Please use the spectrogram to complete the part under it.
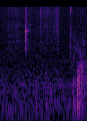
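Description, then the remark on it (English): A quiet sip of a drink: a small click, then soft wet slurping and swallowing sounds near the end, with no talking. “I need to take a sip.”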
